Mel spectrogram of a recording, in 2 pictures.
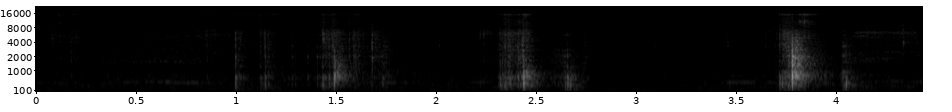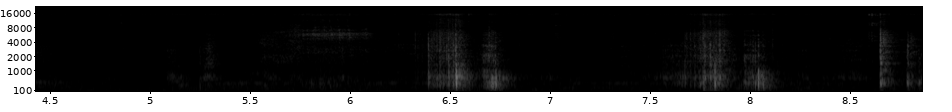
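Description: A knife chops vegetables on a wooden board with sharp knocks.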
